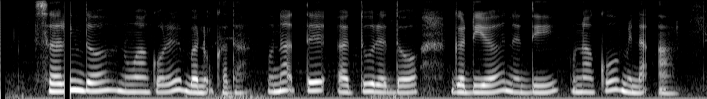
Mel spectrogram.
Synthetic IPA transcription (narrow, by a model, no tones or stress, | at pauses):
səɾiŋd̪ɔnuwakɔɾɛbənuʔkad̪aunaʔt̪ɛət̪uɾɛd̪ɔ | ɡəɖijənədiunakɔmina̰ʔa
